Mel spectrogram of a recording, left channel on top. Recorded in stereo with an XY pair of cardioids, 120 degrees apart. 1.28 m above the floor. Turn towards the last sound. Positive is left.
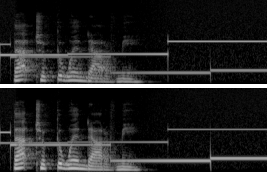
turn(degrees=-35)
